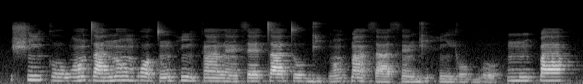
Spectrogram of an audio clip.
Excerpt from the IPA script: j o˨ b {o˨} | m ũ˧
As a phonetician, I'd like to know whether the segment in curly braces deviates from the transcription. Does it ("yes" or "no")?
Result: no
